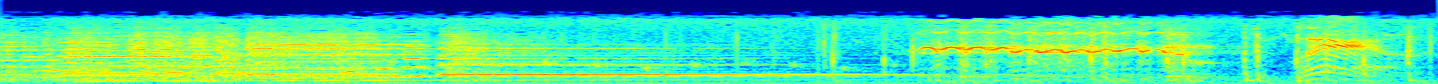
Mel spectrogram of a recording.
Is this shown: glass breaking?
no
